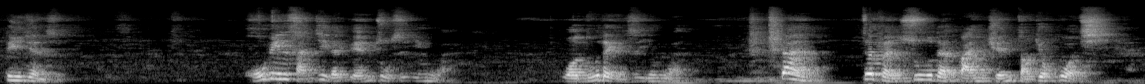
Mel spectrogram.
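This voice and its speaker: A male author and teacher talks through an informal lecture, his voice pitched fairly high for a man. He keeps it conversational and checks in with his listeners. The room rings with a strong echo. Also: animated, measured pace, long pauses, a little mellow, slight background noise. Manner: conversational, often checks in with rhetorical "OK?". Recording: very echoey room.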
